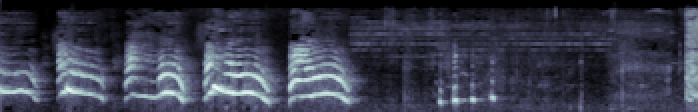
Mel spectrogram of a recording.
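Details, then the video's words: Puppies learning to howl: four short arched howls, each rising then falling with rich overtones, in quick succession over about three seconds. They give way to a few soft yips and quiet shuffling, then a sudden sharp noise at the end. "Cutest Puppies Learning to Howl"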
